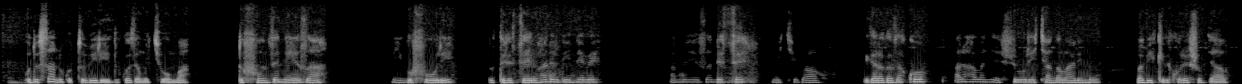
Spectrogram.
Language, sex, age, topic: Kinyarwanda, male, 18-24, education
